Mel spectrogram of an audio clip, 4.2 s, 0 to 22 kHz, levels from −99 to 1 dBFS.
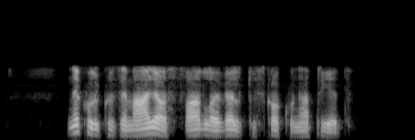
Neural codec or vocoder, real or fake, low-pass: none; real; 3.6 kHz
